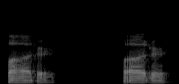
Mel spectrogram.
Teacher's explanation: the T in the middle is the same as a rolled or a flipped R in Spanish. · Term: weak flap T sound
